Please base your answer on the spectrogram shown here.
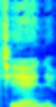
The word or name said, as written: tieň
